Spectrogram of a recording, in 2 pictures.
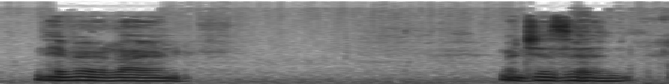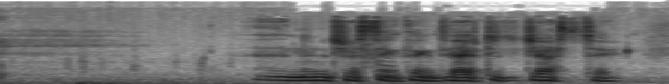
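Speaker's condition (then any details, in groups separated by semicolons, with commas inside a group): Multiple system atrophy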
